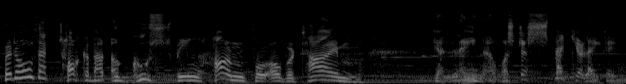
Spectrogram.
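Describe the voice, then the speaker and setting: An animated, defensive, cynical man. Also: sits high, measured pace, gravelly, over music, exaggerated voice. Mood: defensive, dismissive. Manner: argumentative, scoffing. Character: defensive, cynical male merchant, bitter and self-justifying. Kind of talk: dramatic video game dialogue.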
